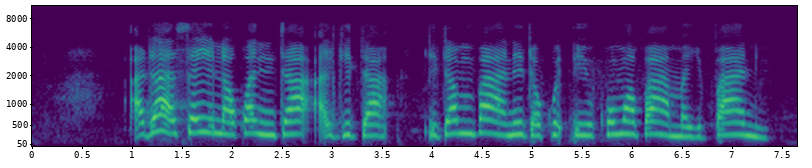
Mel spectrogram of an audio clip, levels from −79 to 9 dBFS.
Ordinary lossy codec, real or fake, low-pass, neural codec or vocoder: none; fake; 7.2 kHz; codec, 16 kHz, 6 kbps, DAC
